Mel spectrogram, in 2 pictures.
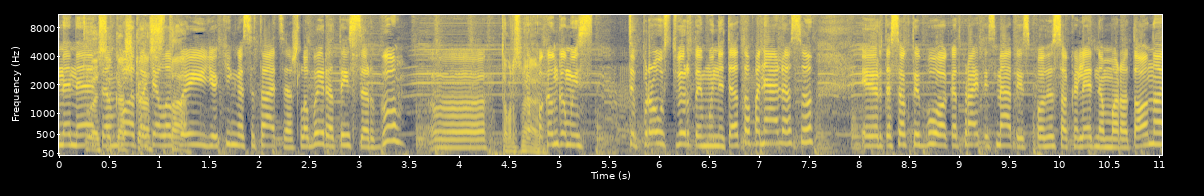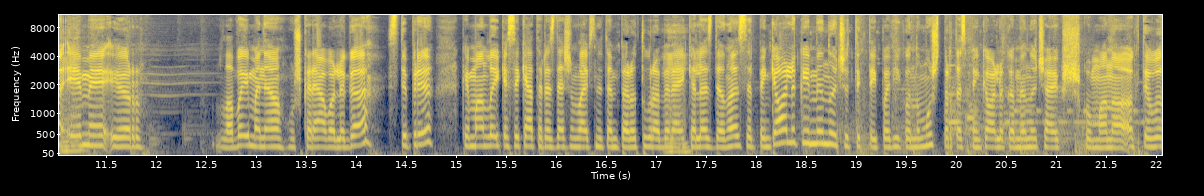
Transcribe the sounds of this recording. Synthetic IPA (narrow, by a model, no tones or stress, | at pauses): nʲɛnʲɛtːt̪ʲɛnbʊʋɔoːkʲɛlˠɐbɐɪjoːkʲɪŋɡɐsʲɪt̪ʊɑːt͡s̪ʲɪjɛɐʃlˠɐbɐɪɾʲɛt̪ɐɪsɐrɡʊ | psmpɐkɐŋkɐmɐɪsʲ | t̪ʲɪprɐʊsʲt̪ʋʲɪɾt̪oːɪmʊnʲɪt̪ʲæːt̪oːpɐnʲæːlʲoɛsʊɪɾt̪ʲiɛsʲoːkt̪ɐɪbʊʋoːkɐt̪pɾɑːkt̪ɐɪsmʲæːt̪ɐɪspoːʋʲɪsoːkɐlʲeːdʲɪnʲoːmɐɾɐt̪oːnoːʔeːmʲɪʔɪr | lˠɐbɐɪmɐnʲɛʊʃkɐɾʲæːʋoːlʲɪɡɐsʲt̪ʲɪpʲɾʲɪkɐɪmɐnlˠɐɪkʲɛsʲɪkʲæːt̪ʊɾʲɛzd̪ʲæʃʲɪmlˠɐɪpsʲnʲʊːt̪ʲɛmʲpʲɛɾɐt̪uːɾɐːbʲɛʋʲɛɪkkʲɛlʲɛsd̪ʲiɛnɐsɪɾpʲɛŋʲkʲoːlʲɪkɐɪmʲɪnʊt͡ʃʲʊt̪ʲɪk̚t̪ɐɪpɐʋʲiːkoːnʊmʊʃʲt̪̚ʲpʲɛrt̪ɐspʲɛŋʲkʲoːlʲɪkɐmʲɪnʊt͡ʃʲʊɐɪkʃʃkʊmɑːnoːɐkt̪ʲɪʋʊ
